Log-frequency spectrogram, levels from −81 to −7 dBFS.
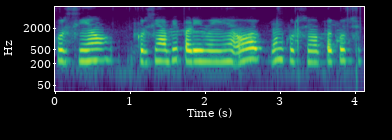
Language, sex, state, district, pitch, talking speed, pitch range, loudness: Hindi, female, Chhattisgarh, Raipur, 245 Hz, 160 wpm, 235-255 Hz, -18 LUFS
